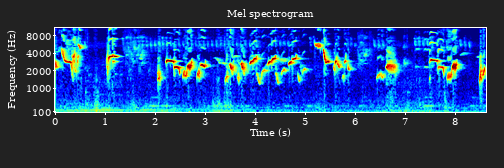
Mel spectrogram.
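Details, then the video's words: Kacer, or Oriental magpie-robin, lure song that boosts other birds' excitement and tail-opening: rich continuous run of quick, varied whistled and scratchy notes, loud and busy throughout. "Pancingan Kacer ini dapat Mendongkrak EMOSI PANCINGAN KACER TOP BUKA EKOR"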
